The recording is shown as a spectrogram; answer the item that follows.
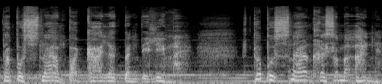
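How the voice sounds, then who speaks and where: A man's voice: a little high, lively intonation, normal speed, lightly acted. A man playing an emotional, vengeful old grandfather and doctor in a Filipino radio drama. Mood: subdued remorse. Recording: dramatic music under the voice.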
